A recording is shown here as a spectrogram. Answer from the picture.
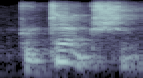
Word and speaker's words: protection: is again a very interesting word okay so protection protection the accent Falls of the second cell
